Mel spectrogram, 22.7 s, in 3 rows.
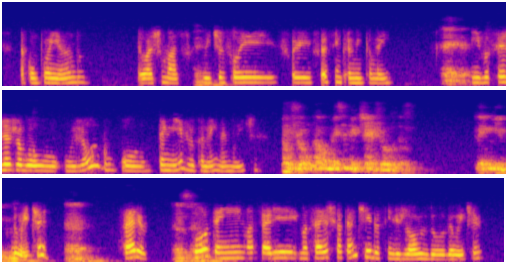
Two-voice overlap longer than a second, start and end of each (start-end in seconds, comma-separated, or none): none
